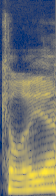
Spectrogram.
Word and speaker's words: Kaluuya: Kaluuya.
